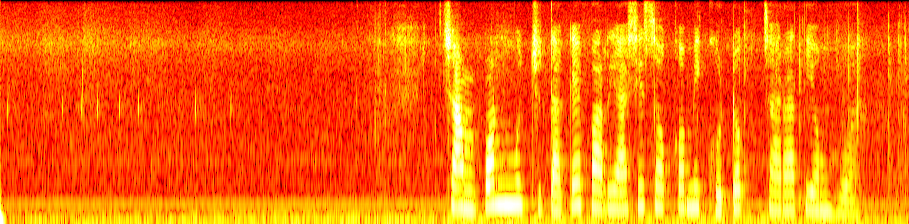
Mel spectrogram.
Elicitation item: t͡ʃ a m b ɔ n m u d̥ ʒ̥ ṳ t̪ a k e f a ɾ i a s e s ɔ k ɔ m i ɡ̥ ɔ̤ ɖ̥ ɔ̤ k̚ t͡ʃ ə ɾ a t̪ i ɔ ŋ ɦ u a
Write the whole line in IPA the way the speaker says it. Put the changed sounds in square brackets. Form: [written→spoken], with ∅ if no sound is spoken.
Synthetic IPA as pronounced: t͡ʃ a m [b→p] ɔ n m u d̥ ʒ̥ ṳ t̪ a k e f a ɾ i a s [e→i] s ɔ k ɔ m i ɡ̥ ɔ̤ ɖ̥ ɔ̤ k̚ t͡ʃ [ə→a] ɾ a t̪ i ɔ ŋ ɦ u a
